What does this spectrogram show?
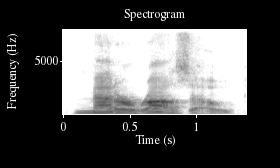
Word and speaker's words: Matarazzo: seventh grade girl named Dawn played by Heather Matarazzo.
